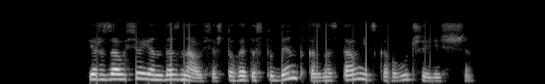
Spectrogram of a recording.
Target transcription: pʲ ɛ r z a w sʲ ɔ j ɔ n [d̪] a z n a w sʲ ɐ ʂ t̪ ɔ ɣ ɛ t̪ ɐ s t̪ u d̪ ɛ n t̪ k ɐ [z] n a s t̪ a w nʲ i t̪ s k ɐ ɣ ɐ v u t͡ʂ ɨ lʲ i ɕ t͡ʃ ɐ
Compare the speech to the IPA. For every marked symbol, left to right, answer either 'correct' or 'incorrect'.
correct, correct

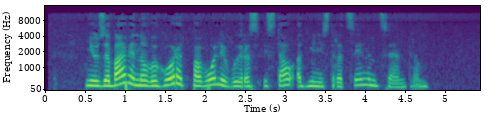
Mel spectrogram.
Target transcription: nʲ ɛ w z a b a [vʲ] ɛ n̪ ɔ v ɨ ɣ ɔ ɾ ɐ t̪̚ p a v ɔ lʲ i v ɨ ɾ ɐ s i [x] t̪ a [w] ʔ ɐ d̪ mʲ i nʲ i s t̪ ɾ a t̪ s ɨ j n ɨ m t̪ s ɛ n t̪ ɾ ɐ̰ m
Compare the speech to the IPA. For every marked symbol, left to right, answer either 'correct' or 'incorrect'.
correct, incorrect, correct

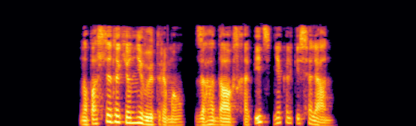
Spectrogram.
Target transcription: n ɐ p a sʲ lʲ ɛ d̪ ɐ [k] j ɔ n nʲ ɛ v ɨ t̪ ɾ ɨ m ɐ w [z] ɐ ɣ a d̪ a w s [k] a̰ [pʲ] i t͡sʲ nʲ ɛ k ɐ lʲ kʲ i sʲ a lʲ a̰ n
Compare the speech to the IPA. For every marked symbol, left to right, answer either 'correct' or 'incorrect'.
correct, correct, incorrect, correct

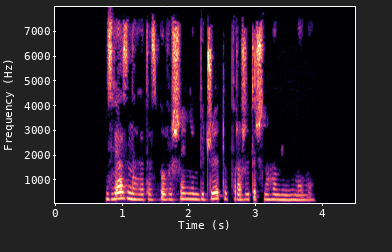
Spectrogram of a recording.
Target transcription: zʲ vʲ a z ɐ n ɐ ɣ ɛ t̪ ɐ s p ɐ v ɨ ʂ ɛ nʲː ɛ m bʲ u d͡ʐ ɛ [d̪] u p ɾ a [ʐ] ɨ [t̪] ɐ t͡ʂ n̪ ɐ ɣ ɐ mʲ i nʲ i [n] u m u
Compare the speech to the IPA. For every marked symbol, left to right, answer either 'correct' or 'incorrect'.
incorrect, correct, correct, incorrect

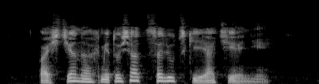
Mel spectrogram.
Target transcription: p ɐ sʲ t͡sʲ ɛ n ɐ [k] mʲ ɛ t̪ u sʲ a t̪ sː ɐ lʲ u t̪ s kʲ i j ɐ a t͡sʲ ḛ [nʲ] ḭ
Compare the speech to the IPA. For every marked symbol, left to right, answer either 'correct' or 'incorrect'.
incorrect, correct

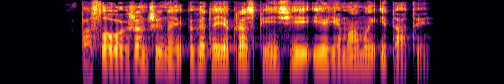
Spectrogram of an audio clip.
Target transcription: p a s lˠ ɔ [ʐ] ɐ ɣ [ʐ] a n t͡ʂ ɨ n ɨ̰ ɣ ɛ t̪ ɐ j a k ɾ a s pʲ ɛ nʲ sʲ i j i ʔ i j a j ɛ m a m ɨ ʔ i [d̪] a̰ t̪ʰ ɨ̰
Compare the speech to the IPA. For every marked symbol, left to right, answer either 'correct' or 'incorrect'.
incorrect, correct, incorrect

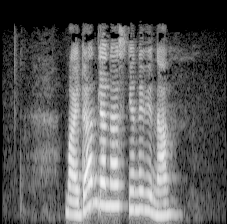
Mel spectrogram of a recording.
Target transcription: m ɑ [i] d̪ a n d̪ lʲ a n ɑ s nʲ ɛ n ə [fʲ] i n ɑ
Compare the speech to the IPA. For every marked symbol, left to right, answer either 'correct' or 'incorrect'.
incorrect, incorrect

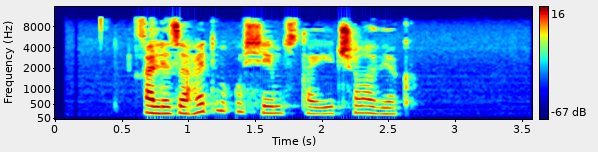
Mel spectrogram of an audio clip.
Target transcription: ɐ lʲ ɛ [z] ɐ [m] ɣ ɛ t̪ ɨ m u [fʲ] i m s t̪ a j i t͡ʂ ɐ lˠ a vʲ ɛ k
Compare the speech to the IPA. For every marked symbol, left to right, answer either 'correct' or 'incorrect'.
correct, incorrect, incorrect

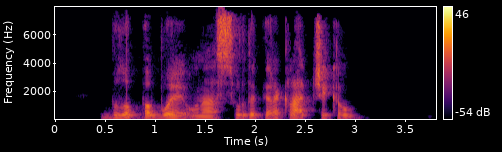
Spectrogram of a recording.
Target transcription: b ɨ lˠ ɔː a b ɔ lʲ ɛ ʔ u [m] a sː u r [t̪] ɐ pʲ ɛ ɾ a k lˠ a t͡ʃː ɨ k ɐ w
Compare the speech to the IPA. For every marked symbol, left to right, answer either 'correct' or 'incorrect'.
incorrect, incorrect

